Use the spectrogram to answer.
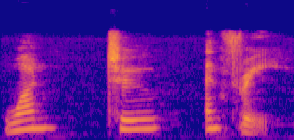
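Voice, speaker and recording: A woman's voice: medium pitch, drawn-out words, a little mellow, muffled recording, voice pushed up. A woman reading a children's storybook, playing a strict, impatient male orchestra conductor with a stern, emphatic delivery. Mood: instructing. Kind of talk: children's storybook read-aloud.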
